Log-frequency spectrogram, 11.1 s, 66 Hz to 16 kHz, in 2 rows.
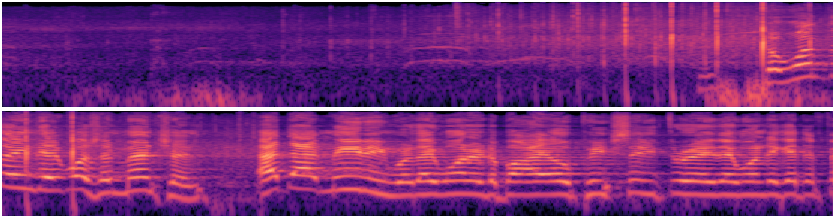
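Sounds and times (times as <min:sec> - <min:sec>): audience applause: 0:02.1 - 0:07.6.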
